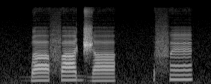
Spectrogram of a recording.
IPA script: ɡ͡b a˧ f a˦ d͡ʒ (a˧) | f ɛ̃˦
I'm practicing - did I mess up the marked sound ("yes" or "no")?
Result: no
